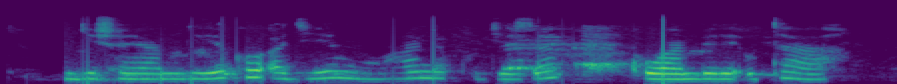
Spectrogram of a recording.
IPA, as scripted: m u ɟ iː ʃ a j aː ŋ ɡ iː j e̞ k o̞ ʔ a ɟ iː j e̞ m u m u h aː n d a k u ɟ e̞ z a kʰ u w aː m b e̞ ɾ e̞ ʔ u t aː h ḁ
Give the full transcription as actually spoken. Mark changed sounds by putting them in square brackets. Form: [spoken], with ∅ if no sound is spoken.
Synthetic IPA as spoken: m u ɟ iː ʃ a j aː [m] ɡ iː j e̞ k o̞ ʔ a ɟ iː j e̞ m u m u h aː n d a k u ɟ e̞ z a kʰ u w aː m b e̞ ɾ e̞ ʔ u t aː h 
